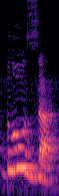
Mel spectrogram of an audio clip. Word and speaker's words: blusa: Descobrimos que a sílaba tônica é o blu, beleza? 1, 2. É a nossa penúltima sílaba, que é a nossa sílaba tônica, beleza?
